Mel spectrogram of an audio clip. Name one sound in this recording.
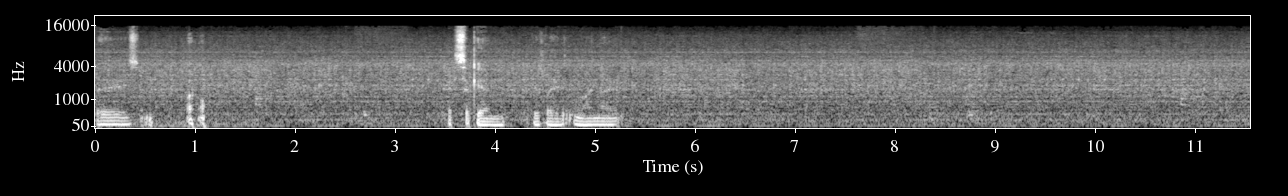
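A heavy truck engine idles with a low, steady rumble.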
